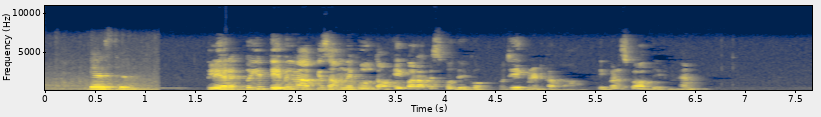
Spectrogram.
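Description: A young man speaks calmly and close to a microphone.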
